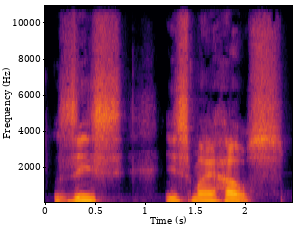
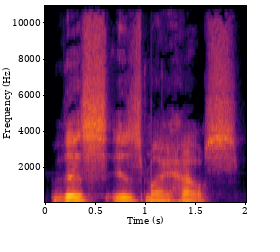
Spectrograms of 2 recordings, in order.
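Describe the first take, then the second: First: The first word starts with a substituted non-th sound. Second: The first word starts with a clear th sound. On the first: The speaker calls it wrong. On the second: The speaker calls it right.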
